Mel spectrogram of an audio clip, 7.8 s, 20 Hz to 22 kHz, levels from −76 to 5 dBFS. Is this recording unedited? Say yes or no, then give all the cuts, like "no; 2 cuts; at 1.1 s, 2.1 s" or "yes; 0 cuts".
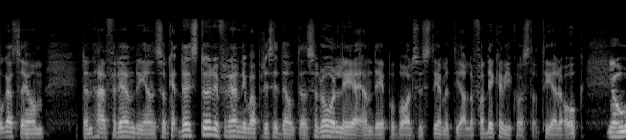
yes; 0 cuts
